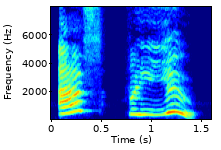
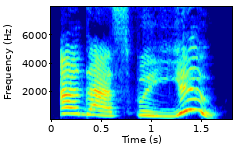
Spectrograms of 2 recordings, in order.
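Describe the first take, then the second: First: High, loud, slow fierce threat; fierce repeat. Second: Loud, slow, fierce threat. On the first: Alice seizing the shrinking Queen, repeating fiercely. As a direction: hammer it home fiercely. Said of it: "she repeated". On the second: Alice turning on the Red Queen, fierce and loud. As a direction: round on her fiercely. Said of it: "turning fiercely upon the Red Queen". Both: A narrator's reading.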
